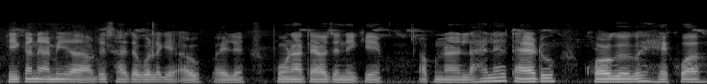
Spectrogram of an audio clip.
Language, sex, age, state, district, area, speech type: Assamese, male, 18-30, Assam, Charaideo, urban, spontaneous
